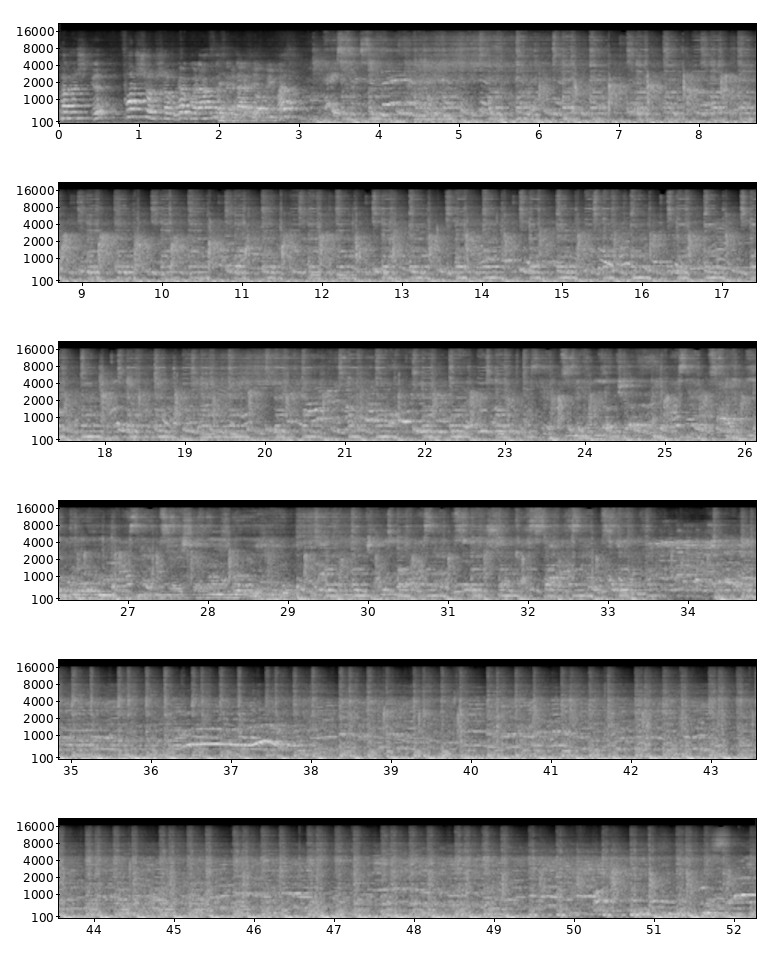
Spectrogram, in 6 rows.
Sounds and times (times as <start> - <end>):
Speech: 0.0 - 4.8, 19.8 - 30.4
Music: 2.9 - 52.2.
